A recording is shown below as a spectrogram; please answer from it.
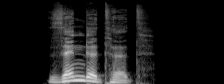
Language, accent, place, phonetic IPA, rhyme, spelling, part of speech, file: German, Germany, Berlin, [ˈzɛndətət], -ɛndətət, sendetet, verb, De-sendetet.ogg
- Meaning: inflection of senden: 1. second-person plural preterite 2. second-person plural subjunctive II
